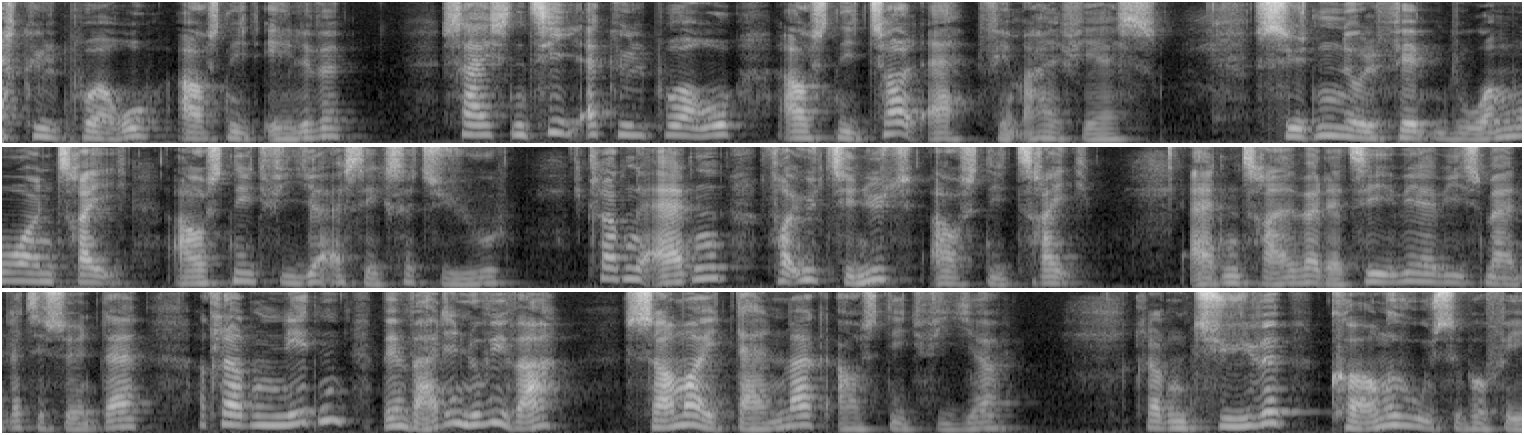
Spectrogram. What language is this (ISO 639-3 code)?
dan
